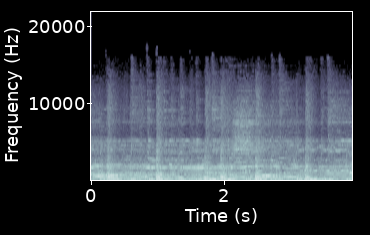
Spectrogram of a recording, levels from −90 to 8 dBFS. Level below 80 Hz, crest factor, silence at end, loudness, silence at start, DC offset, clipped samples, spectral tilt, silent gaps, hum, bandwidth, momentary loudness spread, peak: -20 dBFS; 12 dB; 0 s; -13 LUFS; 0 s; under 0.1%; under 0.1%; -5 dB/octave; none; none; 15.5 kHz; 3 LU; 0 dBFS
